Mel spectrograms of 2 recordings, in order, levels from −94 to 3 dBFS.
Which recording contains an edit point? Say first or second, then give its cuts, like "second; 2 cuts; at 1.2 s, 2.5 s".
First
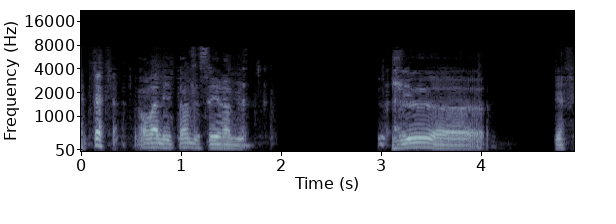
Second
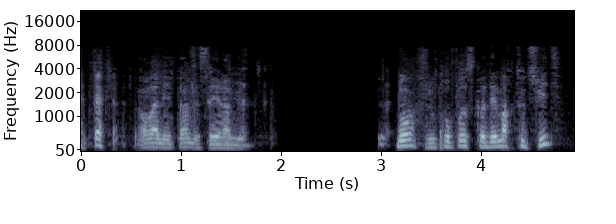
first; 1 cut; at 3.1 s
